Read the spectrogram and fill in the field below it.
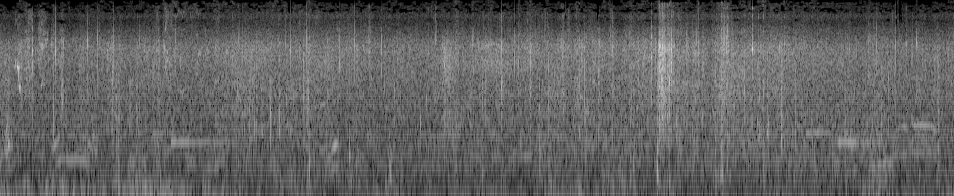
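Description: Children's voices chatter and call out nearby in a crowd.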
